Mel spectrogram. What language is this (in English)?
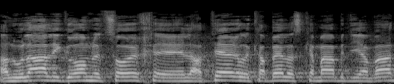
Hebrew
